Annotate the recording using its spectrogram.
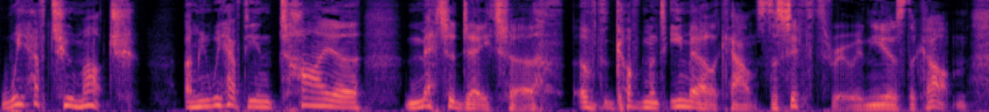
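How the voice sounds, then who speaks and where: Vocal fry runs through this man's fairly high voice as it makes very wide pitch swings at a moderate pace. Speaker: journalist and author. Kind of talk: panel discussion.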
